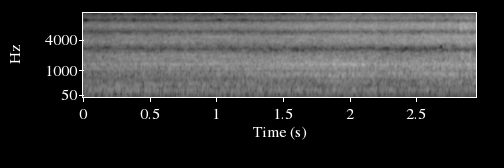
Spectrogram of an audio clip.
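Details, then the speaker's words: 1999-04 Ford Mustang GT 4.6 2V after engine removal and replacement: starts right up, smooth even idle just right, steady hum with no ticking, knocking or rattles; low coolant light from a faulty reservoir sensor, coolant not low. Normal idle. "She runs great, sounds good, starts right up. There she is. I don't know if you can see that. Idle's just right."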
